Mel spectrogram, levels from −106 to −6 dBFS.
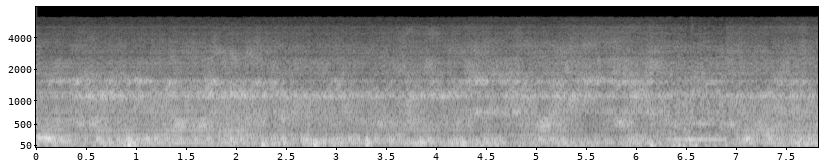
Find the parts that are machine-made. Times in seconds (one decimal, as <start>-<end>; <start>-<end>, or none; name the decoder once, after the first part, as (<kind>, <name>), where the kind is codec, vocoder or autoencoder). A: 0.0-6.3 (codec, ZipCodec); 6.9-7.8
